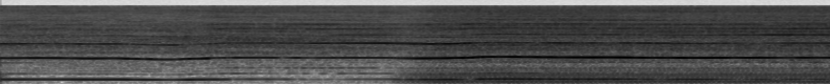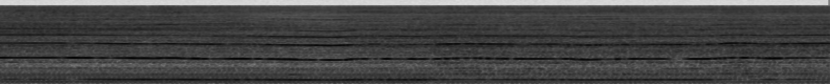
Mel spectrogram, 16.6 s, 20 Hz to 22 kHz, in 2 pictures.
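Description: A 2-inch pneumatic polisher runs with a steady high whine that wavers slightly in pitch as its foam pad polishes the paint with compound. About four seconds in the sound grows a little louder and fuller.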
